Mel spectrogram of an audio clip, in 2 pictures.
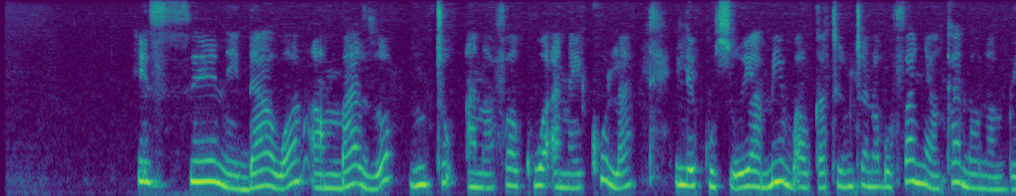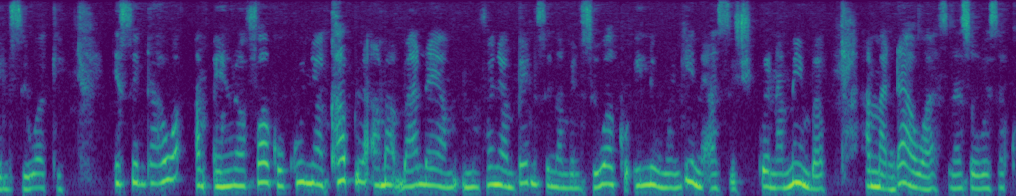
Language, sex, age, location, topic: Swahili, male, 25-35, Nakuru, health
